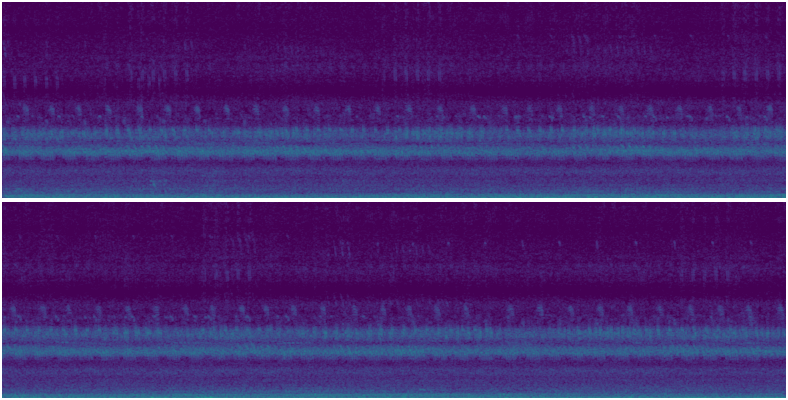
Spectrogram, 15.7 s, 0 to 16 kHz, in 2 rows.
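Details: Crickets calling calmly through a lightning storm at night on Jeju Island, South Korea, 15 August 2024; unbroken high pulsed chirping chorus over steady low noise, with a brief thump near the end.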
